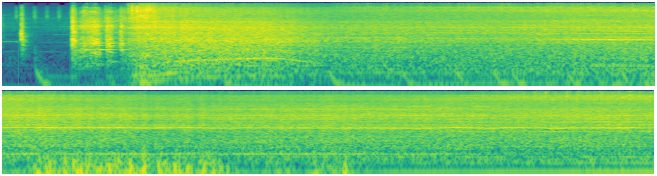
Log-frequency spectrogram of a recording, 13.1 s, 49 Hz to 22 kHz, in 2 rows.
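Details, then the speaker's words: Damaged ZCP BMW E46 M3 first started after used replacement parts were installed, run only briefly. Quick crank, clean catch, then a steady, even idle with no rattles or belt chirps; everything checks out. "well everything checks out perfect I'm extremely happy and excited because anything could have happened any of these pulleys could have been bent"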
